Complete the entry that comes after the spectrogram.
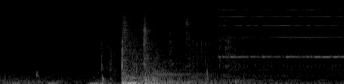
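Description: A telephone rings in The Stanley Parable: Ultra Deluxe video game, a bright electronic ring that starts after a few soft thumps and a heavier knock, then holds steady and close.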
